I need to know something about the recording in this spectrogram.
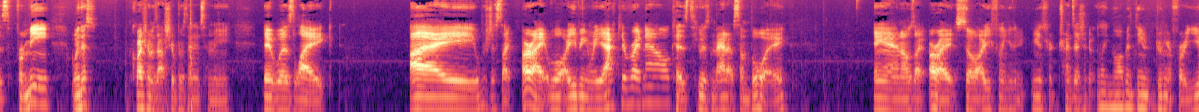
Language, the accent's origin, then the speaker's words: English; Riverside, California, United States; I'm from Riverside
